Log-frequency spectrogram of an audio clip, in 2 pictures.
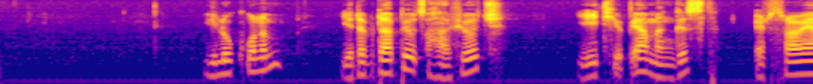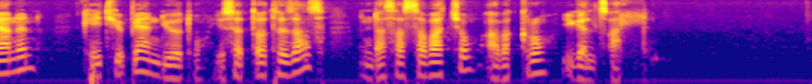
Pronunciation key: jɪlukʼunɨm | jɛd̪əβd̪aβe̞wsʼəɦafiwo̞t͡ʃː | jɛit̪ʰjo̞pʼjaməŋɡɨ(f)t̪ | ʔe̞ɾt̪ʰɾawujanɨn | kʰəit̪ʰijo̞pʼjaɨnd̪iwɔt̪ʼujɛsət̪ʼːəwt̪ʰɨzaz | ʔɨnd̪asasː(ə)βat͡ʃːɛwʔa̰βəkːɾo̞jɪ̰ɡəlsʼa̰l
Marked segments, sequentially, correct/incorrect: incorrect: s, correct

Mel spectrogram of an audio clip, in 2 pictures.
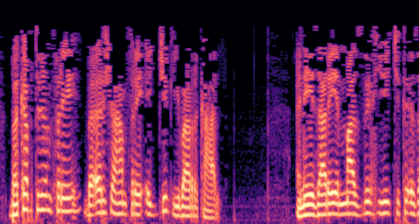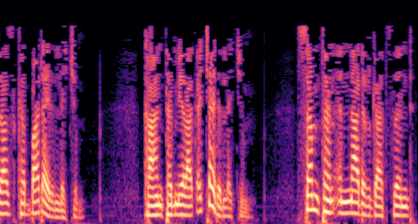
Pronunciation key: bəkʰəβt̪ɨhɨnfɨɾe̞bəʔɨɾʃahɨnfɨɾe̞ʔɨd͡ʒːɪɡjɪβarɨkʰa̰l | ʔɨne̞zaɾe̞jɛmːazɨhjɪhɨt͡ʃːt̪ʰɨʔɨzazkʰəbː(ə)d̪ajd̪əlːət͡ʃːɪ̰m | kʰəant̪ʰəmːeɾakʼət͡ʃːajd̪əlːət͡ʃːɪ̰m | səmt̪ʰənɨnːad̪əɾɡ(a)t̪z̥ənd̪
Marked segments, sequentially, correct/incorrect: incorrect: a, correct

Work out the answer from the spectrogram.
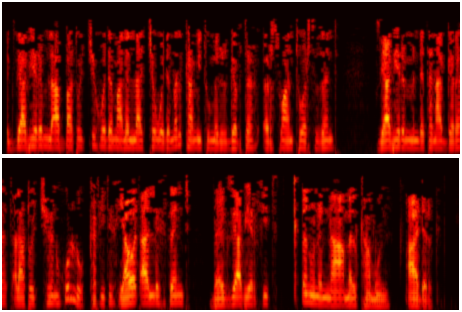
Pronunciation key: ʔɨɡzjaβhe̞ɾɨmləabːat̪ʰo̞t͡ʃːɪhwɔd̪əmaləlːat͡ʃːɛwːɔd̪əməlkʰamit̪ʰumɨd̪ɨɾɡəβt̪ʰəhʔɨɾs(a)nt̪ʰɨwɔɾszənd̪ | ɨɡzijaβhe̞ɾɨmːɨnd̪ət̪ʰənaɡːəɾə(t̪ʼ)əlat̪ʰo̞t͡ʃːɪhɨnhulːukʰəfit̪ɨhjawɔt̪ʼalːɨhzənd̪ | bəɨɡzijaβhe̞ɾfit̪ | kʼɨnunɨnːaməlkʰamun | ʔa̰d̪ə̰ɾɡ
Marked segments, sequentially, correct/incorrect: correct, correct

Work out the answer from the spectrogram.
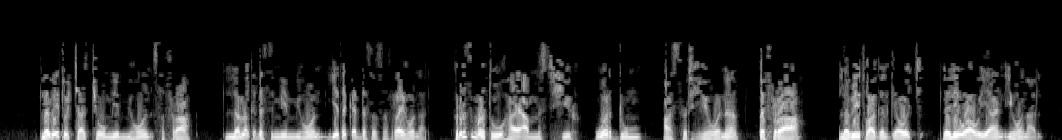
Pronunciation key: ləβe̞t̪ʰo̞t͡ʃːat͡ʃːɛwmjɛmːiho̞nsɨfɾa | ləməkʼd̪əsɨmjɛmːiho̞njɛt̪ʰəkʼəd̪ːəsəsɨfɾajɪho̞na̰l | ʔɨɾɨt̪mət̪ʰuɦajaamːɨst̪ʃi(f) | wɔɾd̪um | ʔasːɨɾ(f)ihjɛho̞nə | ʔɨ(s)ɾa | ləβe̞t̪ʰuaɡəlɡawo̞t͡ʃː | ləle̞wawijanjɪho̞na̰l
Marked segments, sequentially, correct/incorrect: incorrect: h, incorrect: ʃ, incorrect: f

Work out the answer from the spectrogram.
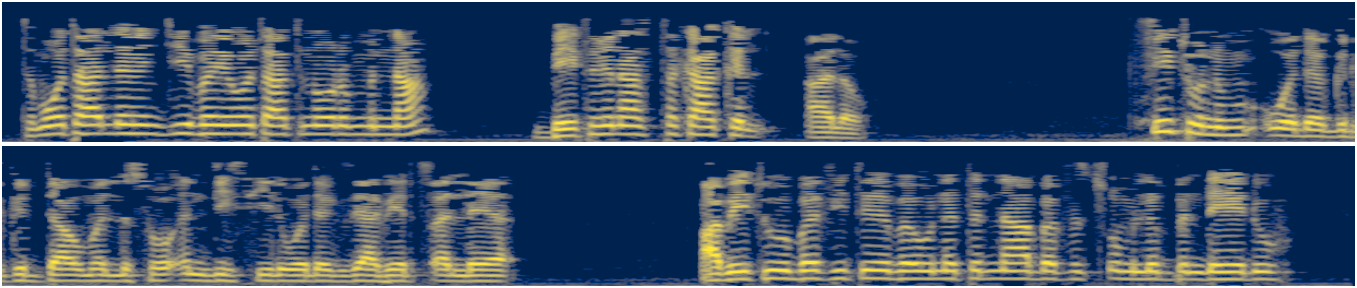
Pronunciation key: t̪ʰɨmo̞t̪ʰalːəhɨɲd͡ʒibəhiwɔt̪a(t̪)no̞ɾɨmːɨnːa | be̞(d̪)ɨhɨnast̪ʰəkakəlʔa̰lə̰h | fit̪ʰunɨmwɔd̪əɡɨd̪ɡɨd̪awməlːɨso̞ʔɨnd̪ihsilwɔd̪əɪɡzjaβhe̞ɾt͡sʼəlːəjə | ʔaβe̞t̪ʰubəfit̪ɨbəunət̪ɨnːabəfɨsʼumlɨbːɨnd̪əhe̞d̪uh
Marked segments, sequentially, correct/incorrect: correct, incorrect: t̪

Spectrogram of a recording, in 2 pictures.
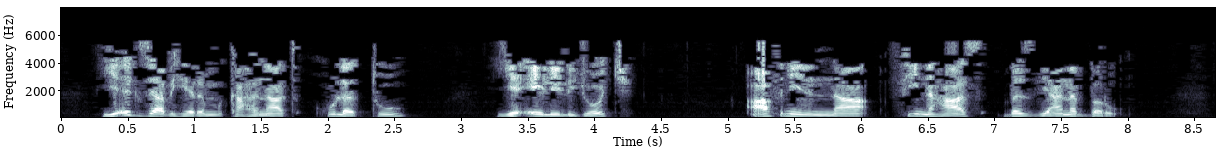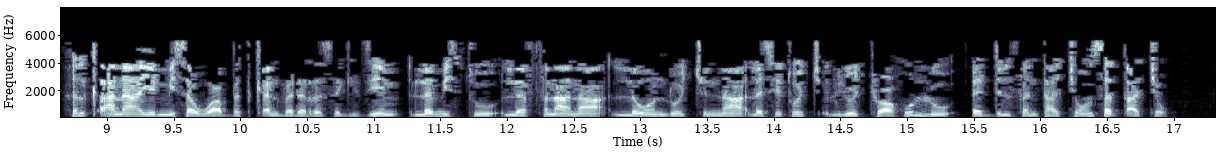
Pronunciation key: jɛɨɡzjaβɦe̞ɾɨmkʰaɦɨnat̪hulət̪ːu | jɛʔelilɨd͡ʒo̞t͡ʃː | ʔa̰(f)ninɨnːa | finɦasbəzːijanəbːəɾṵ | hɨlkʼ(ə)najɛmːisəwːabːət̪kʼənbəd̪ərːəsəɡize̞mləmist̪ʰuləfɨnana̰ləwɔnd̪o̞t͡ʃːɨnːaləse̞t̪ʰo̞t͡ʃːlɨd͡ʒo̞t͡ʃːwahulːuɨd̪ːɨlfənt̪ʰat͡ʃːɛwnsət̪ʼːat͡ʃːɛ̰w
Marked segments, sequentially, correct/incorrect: correct, incorrect: a

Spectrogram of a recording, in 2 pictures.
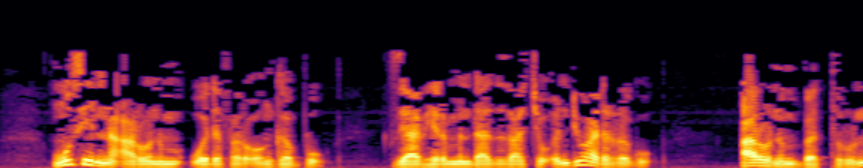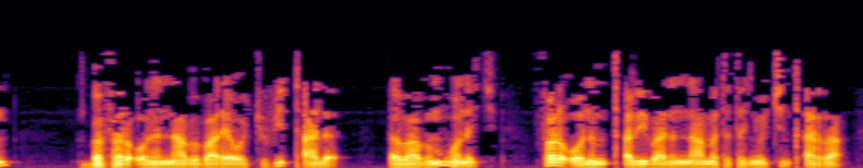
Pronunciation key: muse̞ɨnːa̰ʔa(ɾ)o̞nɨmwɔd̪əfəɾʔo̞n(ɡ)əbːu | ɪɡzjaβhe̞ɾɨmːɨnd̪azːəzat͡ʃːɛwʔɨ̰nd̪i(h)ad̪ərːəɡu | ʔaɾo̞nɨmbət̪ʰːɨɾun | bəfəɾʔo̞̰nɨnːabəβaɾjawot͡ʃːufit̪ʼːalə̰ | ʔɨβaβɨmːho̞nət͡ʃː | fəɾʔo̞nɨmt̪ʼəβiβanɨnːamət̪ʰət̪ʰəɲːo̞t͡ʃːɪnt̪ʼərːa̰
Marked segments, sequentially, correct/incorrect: correct, correct, correct

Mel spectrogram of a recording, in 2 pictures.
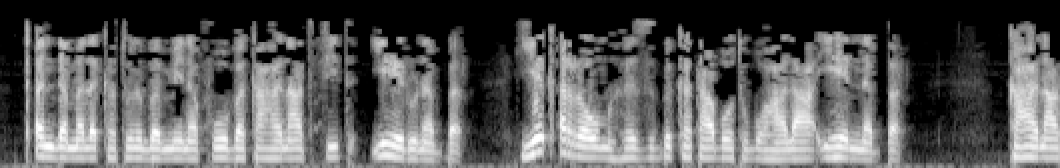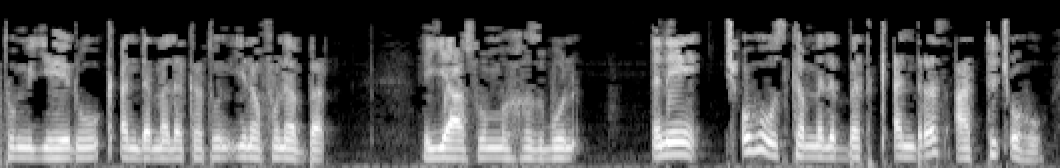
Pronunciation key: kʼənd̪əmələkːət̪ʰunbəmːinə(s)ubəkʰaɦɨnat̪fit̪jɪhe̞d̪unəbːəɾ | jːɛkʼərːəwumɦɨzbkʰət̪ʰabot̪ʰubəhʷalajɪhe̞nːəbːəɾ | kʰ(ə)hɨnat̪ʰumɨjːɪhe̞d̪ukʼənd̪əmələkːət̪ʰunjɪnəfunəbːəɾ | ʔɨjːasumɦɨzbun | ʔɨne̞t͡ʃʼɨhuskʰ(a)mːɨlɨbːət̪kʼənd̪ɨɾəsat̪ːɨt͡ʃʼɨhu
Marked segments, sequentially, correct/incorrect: incorrect: f, incorrect: a, incorrect: ə

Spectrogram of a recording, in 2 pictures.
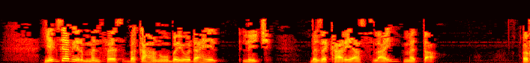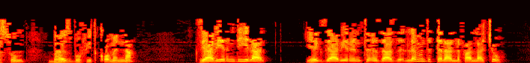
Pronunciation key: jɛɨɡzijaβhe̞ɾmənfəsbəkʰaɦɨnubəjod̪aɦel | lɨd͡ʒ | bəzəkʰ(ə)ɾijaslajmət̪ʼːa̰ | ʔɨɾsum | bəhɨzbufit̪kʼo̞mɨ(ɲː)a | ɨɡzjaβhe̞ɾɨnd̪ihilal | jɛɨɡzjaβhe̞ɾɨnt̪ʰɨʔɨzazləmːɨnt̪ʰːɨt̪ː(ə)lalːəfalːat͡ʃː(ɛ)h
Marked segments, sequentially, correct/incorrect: incorrect: a, incorrect: nː, correct, correct

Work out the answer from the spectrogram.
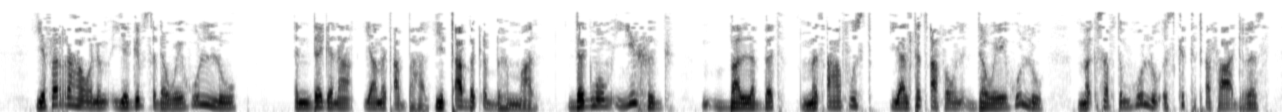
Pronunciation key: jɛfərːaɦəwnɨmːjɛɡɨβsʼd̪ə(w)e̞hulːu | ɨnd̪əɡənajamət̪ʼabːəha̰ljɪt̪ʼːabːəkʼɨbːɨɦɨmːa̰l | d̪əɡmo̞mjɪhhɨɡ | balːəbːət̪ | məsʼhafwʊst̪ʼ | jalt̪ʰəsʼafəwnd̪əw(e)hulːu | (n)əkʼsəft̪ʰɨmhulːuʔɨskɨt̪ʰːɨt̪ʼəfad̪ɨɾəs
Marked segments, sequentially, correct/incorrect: correct, correct, incorrect: m

